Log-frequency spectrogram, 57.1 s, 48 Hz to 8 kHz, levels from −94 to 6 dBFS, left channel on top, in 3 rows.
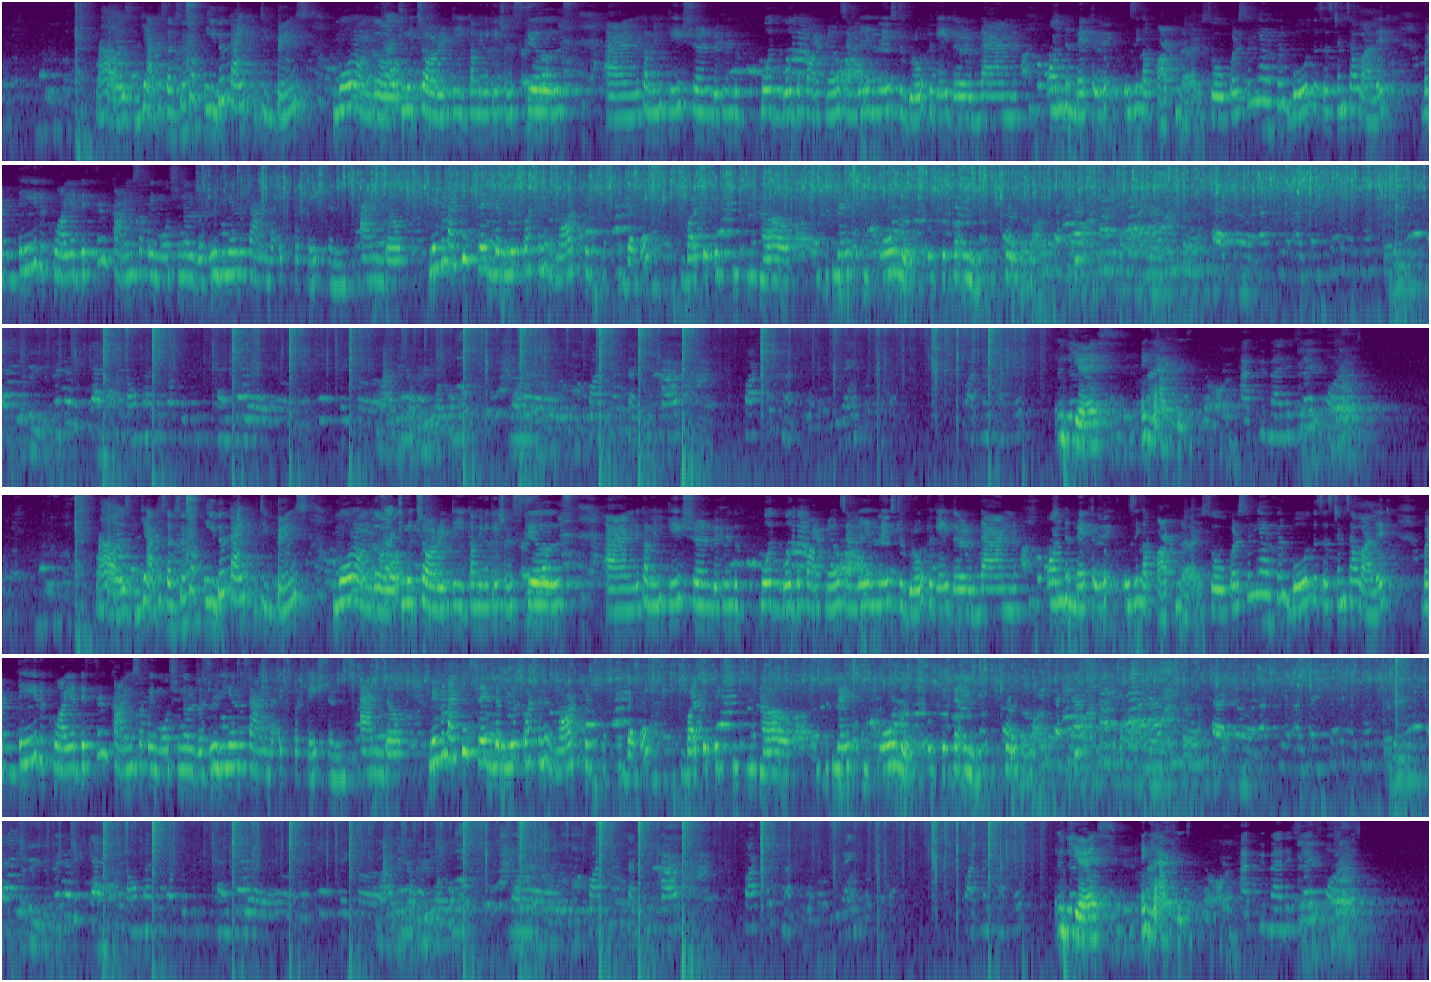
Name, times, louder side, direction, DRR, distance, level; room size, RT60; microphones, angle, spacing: voice 1, 0.5-1.2 1.5-2.2 2.5-2.6 4.3-4.5 4.9-5.3 6.9-7.4 9.7-10.2 10.5-10.8 11.1-11.8 12.4-12.5 13.6-14.9 15.2-15.8 23.7-23.9 25.5-25.7 26.7-27.4 27.7-27.8 28.1-28.8 29.2-47.6 48.0-50.0 50.9-51.7 52.1-52.7 53.3-56.2, right 3 dB, 65° right, 1.0 m, -38 dB
voice 2, 1.3-7.5 7.8-13.6 13.9-27.0 27.4-28.6 29.0-29.5 30.1-32.1 32.4-32.6 33.3-33.4 52.1-53.8, right 3 dB, 50° right, 0.4 m, -27 dB
sound 1, 21.6-38.0, left 10 dB, 40° left, 0.5 m, -34 dB
sound 2, 34.0-35.1 35.4-47.8 48.1-52.0, right 5 dB, 20° right, 0.8 m, -35 dB
20.5 x 14.0 x 3.9 m
head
